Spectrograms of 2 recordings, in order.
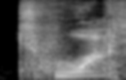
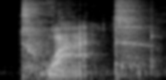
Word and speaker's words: twat: his time than simply twat it up. But no, we do not pronounce it like Boris Johnson. We pronounce it twat.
